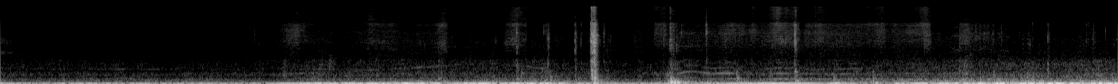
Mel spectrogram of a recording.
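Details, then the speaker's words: 2011 Nissan Rogue, warmed up, driving off on a test ride while running rough with check engine codes (MAF, A/F sensor, cat, evap); low steady droning rumble under road noise, a horrible wheel bearing; wheel bearing rumble. "Wheel bearing's horrible."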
